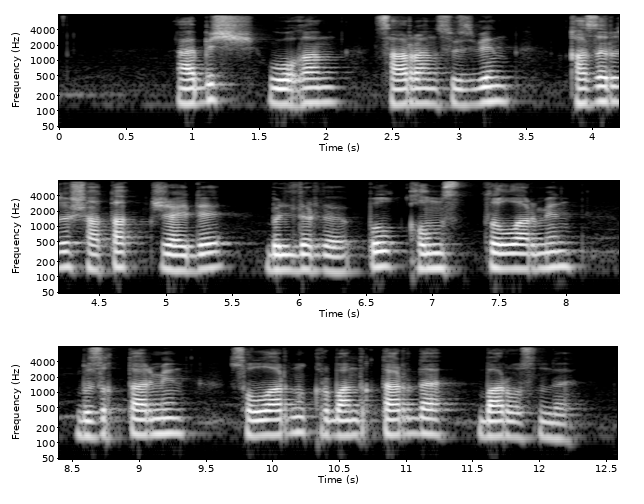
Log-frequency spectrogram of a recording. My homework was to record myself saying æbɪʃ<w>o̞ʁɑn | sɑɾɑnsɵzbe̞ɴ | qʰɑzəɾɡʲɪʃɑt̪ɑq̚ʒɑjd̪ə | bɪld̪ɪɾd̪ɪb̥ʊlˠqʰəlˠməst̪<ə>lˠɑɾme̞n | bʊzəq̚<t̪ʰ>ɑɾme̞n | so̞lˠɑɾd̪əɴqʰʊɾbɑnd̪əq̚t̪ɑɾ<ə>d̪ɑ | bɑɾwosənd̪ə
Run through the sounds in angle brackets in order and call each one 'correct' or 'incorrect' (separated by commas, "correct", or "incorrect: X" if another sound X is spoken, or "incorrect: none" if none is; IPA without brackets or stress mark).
correct, correct, incorrect: t̪, correct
